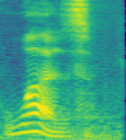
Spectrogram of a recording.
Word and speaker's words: was: The box is your clue that the word is pronounced slightly differently from the other words in its spelling family. Thus you have as, has, and was.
